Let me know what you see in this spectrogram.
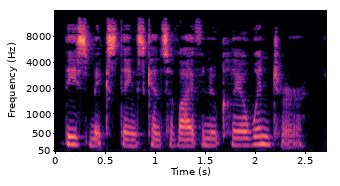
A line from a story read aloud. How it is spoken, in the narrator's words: he told Maria cheerfully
